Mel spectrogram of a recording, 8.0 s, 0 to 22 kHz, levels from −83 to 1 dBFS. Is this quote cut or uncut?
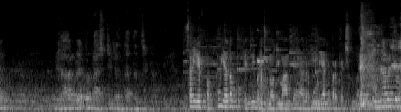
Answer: cut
